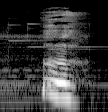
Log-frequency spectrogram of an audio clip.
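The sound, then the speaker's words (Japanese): A single short yawn, a voiced, drawn-out sigh that swells and then falls in pitch over about half a second, with quiet background hum before and after. “失礼いたしましたあくびが出てしまいました”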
